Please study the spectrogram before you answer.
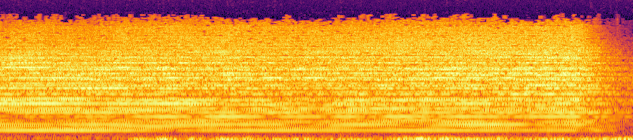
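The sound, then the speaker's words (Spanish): A train from Madrid pulling into a station sounds a long, steady horn or whistle note: a rich, unwavering tone held for over six seconds above a low rumble. “Tren procedente de Madrid acaba de hacer su entrada en la estación.”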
